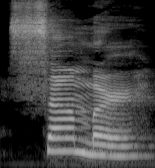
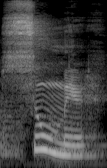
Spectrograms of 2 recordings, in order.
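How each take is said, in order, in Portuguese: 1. A primeira vogal soa como um 'a' aberto. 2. A primeira vogal soa como um 'u' arredondado. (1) "Verão é summer" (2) "e não summer"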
